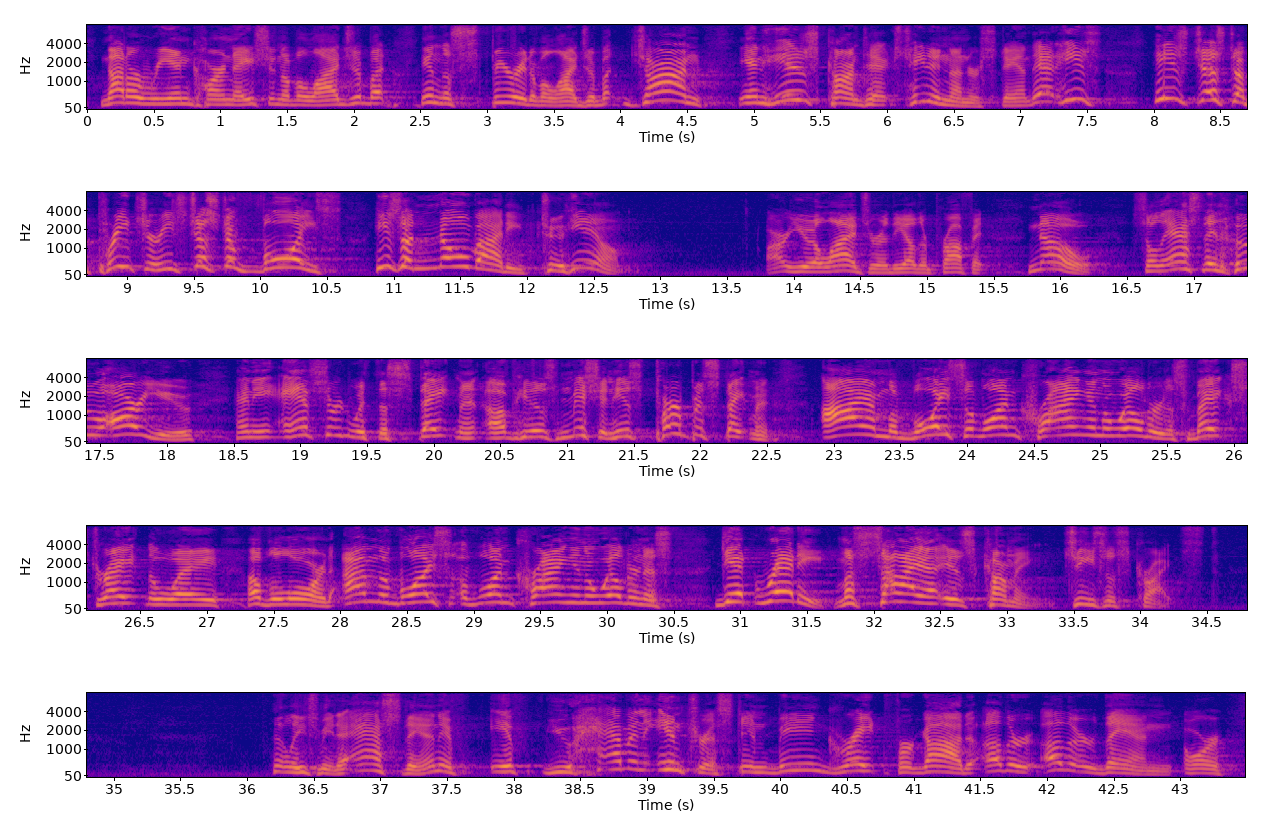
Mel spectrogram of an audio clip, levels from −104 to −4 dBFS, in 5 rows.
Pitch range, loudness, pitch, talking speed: 175-270 Hz, -39 LUFS, 210 Hz, 160 wpm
